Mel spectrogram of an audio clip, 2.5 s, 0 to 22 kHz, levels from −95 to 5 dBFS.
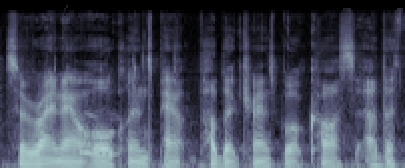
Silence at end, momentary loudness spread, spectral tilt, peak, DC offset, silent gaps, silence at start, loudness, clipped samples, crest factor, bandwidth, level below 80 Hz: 0 s; 6 LU; -6 dB/octave; -4 dBFS; under 0.1%; none; 0.05 s; -24 LUFS; under 0.1%; 20 dB; 15.5 kHz; -44 dBFS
